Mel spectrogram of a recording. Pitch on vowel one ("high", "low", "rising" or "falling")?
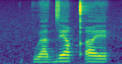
high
